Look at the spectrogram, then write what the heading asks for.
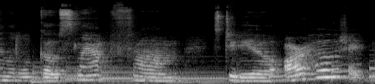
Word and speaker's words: Arhoj: So this is my little ghost lamp from Studio Arhoj. I'm not sure how to pronounce that.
